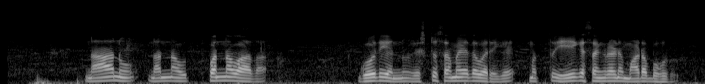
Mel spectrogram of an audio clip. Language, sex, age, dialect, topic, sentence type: Kannada, male, 25-30, Central, agriculture, question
